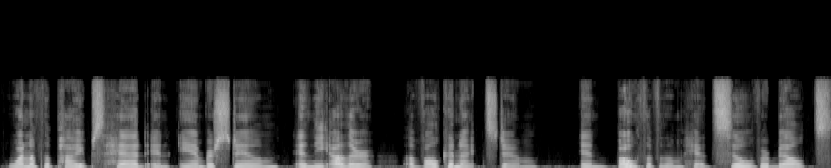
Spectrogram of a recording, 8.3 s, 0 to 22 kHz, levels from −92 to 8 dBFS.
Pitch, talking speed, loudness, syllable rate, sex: 165 Hz, 150 wpm, -19 LUFS, 4.0 syllables/s, female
